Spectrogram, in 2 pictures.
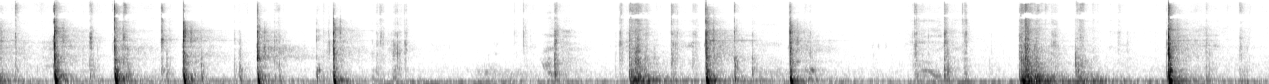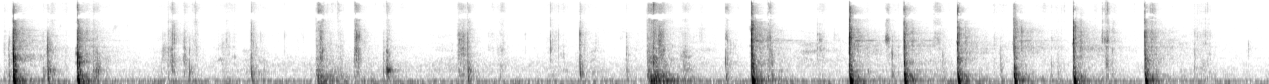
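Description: A basketball bounces repeatedly on pavement outdoors.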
